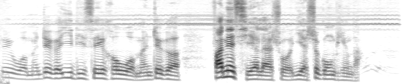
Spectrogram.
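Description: A man speaking, with a steady high-pitched drone of insects behind the voice.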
